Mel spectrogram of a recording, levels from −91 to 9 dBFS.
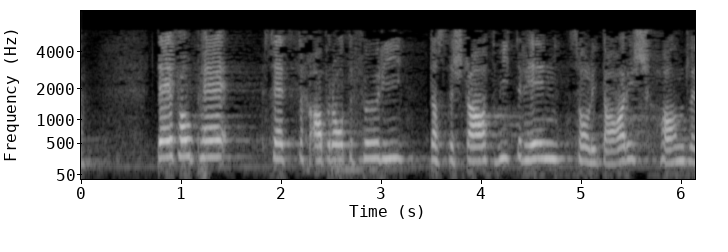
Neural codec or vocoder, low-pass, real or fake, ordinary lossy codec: none; 7.2 kHz; real; MP3, 24 kbps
